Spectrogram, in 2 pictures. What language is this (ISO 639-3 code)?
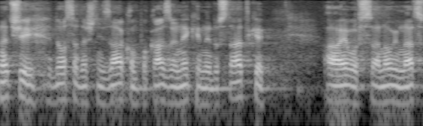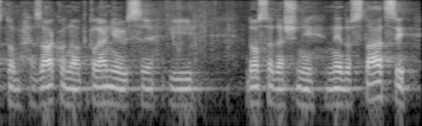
hrv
